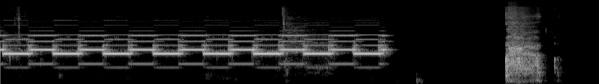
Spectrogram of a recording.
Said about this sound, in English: it's the day they test the alarms. I'm not leaving. It's not a fire alarm.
